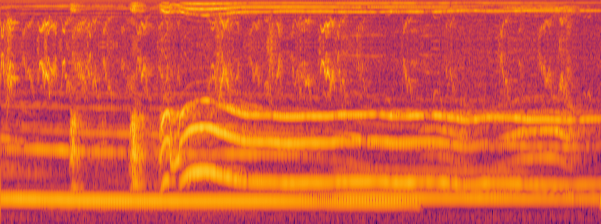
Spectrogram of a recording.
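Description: Several wolves howl together, long smooth tones sliding up and gently falling, one voice held steady beneath.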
